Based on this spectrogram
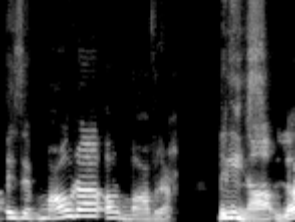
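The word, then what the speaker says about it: Mawra: How am I pronouncing Is it Maura or Mavra? देखिए Please, नाम लफ्ज तो उसका जो नाम है मावरा है, मावरा Mavra.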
